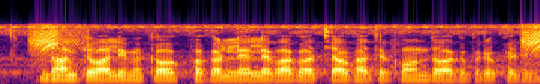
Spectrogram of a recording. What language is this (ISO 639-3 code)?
bho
